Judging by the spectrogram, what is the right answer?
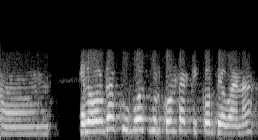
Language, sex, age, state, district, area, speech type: Odia, male, 45-60, Odisha, Nabarangpur, rural, conversation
